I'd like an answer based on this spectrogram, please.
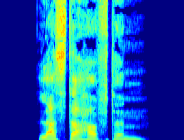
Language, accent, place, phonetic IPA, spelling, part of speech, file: German, Germany, Berlin, [ˈlastɐhaftəm], lasterhaftem, adjective, De-lasterhaftem.ogg
- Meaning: strong dative masculine/neuter singular of lasterhaft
